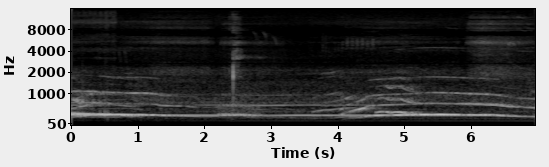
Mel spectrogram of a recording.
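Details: Timber wolves of the Erlebnis-Zoo, led by the lead wolf, in a siren-like group howl: long, steady, drawn-out tones held by several animals, with some voices sliding upward midway and a brief sharp click.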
